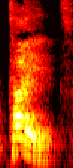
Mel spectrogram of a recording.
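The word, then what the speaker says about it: tight: طيب ها تي اي جي اتش تي بيتنطقوا ايه؟ طبعا هنا برضو جي اتش اهي جاء قبلها حرف الاي، حرف فاول، حرف متحرك، ما نطقش جي اتش، زي كلمه تايت، زي كلمه ايه؟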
